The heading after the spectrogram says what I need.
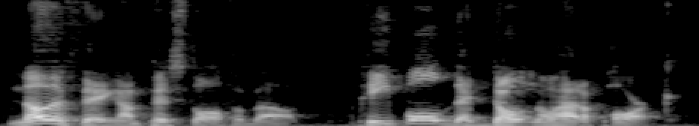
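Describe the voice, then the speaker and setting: A middle-aged man with a deep voice and a New York accent, ranting in casual chat as a sports radio co-host. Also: fairly quick, vocal fry, breathy edge. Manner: animated, exasperated ranting.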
